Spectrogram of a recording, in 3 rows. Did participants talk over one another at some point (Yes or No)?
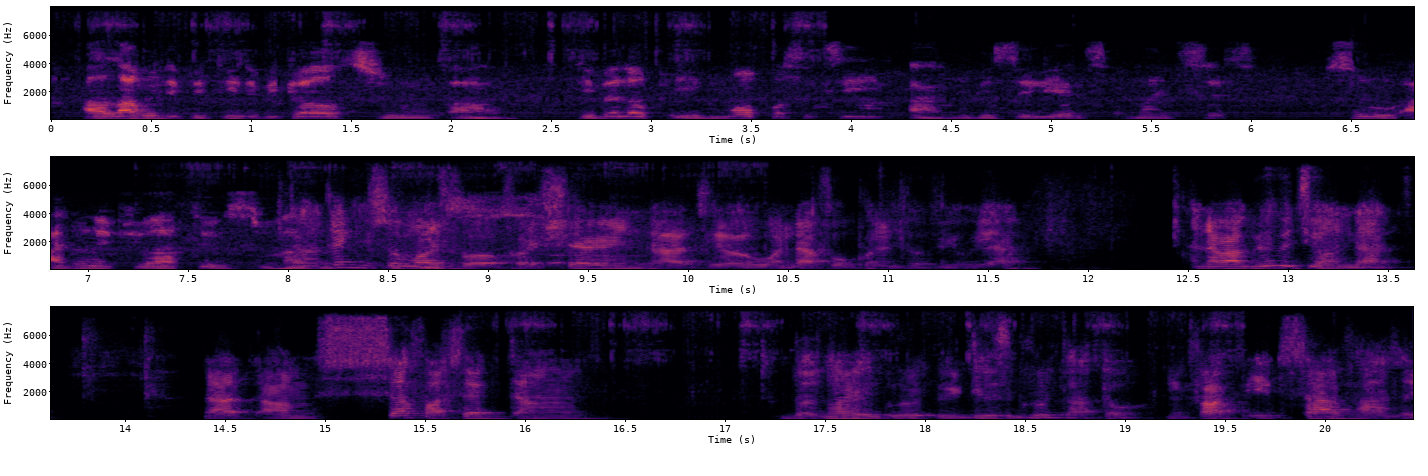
Yes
